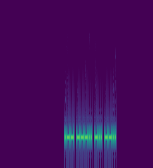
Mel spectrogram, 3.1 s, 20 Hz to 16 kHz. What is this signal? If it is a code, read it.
Morse code, heard as a keyed tone, about 53 wpm, 700 Hz. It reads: W8DZ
